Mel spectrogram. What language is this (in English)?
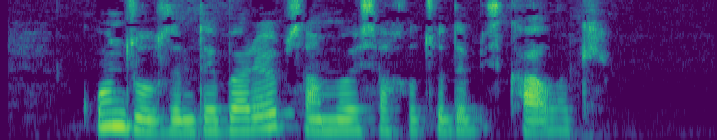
Georgian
